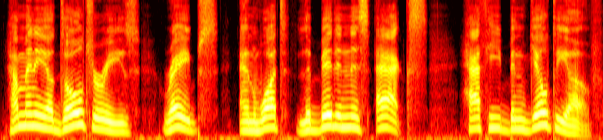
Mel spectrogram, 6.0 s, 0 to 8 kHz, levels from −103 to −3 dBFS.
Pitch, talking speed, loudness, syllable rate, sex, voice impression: 165 Hz, 130 wpm, -17 LUFS, 4.5 syllables/s, male, very masculine, middle-aged, thick, tensed, powerful, bright, soft, slightly clear, fluent, slightly halting, slightly raspy, cool, intellectual, slightly refreshing, sincere, calm, mature, slightly friendly, slightly reassuring, slightly unique, slightly elegant, wild, slightly sweet, lively, kind, slightly strict, slightly intense, slightly sharp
